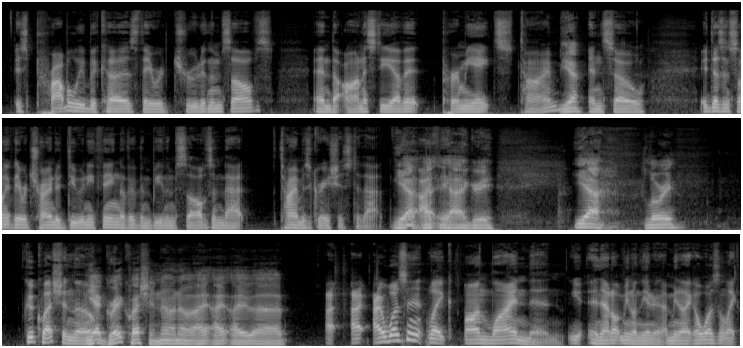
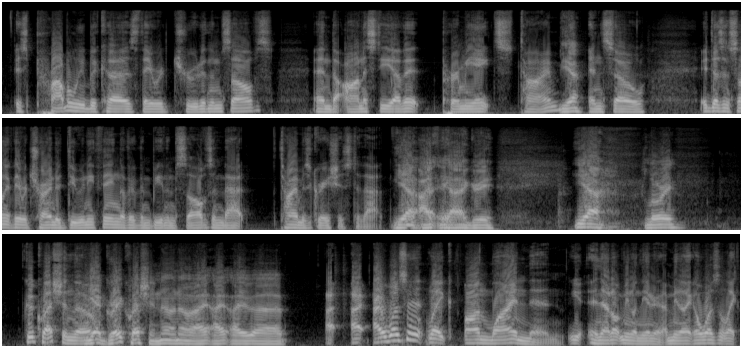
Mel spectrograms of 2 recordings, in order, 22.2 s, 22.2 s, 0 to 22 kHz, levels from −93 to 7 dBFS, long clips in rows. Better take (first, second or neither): first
